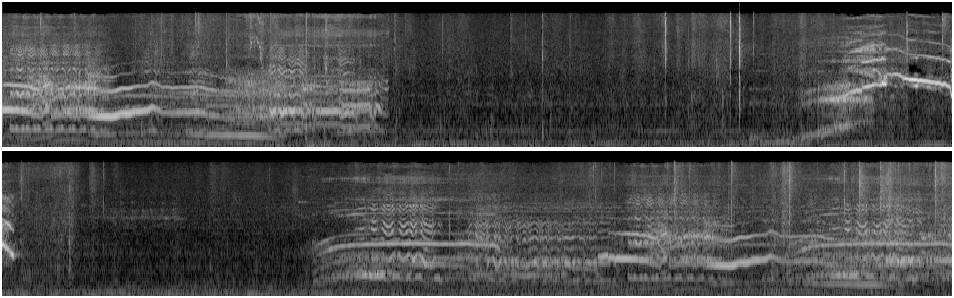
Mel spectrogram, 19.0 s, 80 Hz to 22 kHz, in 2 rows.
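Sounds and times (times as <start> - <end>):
person shrieking: 0.0 - 3.9, 7.5 - 9.7, 12.6 - 19.0
voices wailing together: 0.0 - 3.9, 7.4 - 9.7, 12.6 - 19.0.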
